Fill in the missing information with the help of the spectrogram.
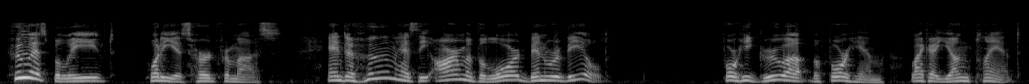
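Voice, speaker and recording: A man reading the Bible aloud solemnly, in measured, deliberate phrases with pauses. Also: on the high side. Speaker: scripture reader. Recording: dull, lo-fi sound.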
